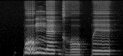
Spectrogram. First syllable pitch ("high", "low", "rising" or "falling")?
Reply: high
